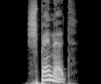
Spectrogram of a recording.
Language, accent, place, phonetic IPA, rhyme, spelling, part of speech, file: German, Germany, Berlin, [ˈʃpɛnət], -ɛnət, spännet, verb, De-spännet.ogg
- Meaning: second-person plural subjunctive II of spinnen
